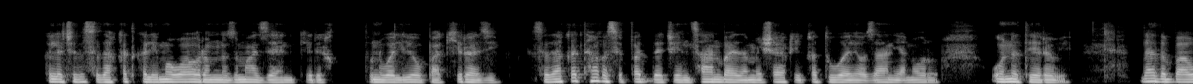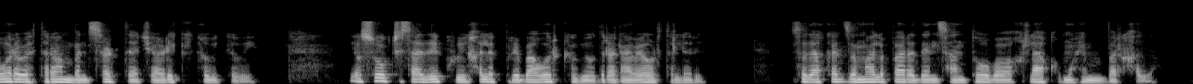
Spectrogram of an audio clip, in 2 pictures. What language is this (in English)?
Pashto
